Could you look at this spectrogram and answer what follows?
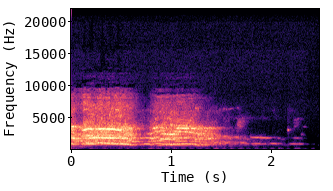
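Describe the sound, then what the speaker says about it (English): Roosters crowing in a rural island setting in the morning, two long loud crows back to back, the second trailing off, with low clucking from fowl running steadily underneath. "You'll just hear these roosters in the morning"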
